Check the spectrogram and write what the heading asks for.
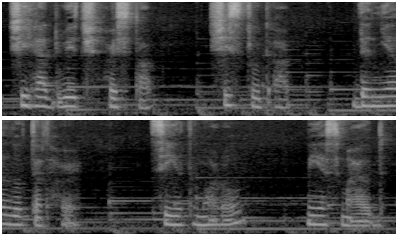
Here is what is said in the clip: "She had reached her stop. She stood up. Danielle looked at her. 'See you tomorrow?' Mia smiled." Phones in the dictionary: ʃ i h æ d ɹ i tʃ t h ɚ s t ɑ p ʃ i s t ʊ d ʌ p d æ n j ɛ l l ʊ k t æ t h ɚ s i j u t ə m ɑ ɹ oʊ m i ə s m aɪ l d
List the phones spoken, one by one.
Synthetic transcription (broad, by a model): ʃ i h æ d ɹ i tʃ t h ɚ s t ɑ p ʃ i s t ʊ d ʌ p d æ n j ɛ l l ʊ k t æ t h ɚ s i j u t ə m ɑ ɹ oʊ m i ə s m aɪ l d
